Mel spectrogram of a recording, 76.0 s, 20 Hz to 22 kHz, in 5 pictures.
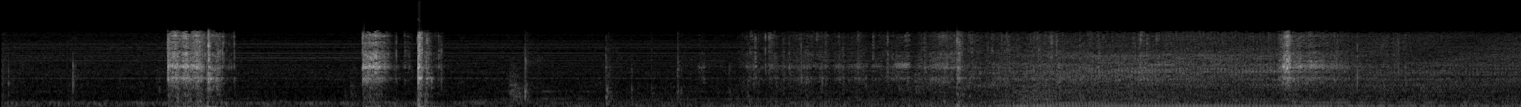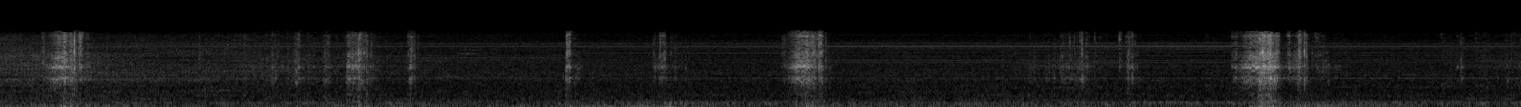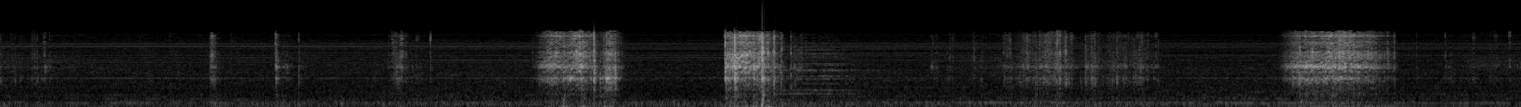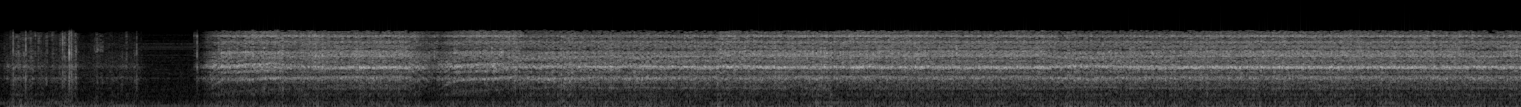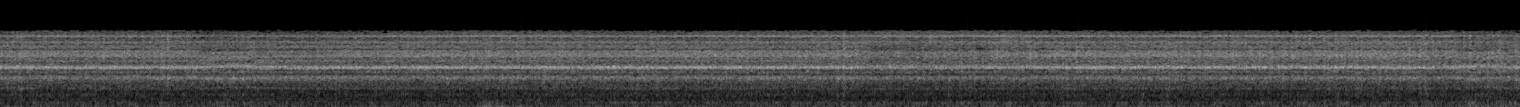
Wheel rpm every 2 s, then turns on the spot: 10, 20, 0, 0, 20, 10, 20, 10, 0, 10, 0, 10, 0, 10, 10, 0, 0, 10, 40, 20, 10, 30, 20, 20, 130, 140, 160, 160, 160, 160, 160, 160, 160, 160, 160, 160, 160, 160.
8-14 18-20 40-42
